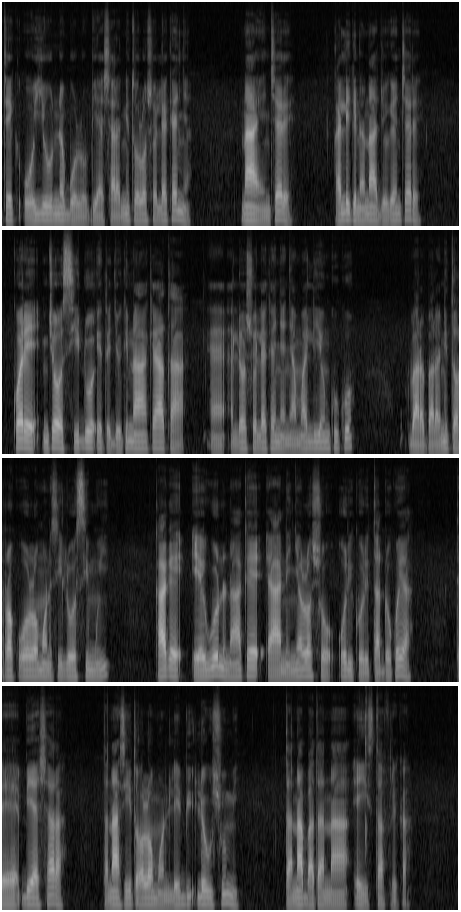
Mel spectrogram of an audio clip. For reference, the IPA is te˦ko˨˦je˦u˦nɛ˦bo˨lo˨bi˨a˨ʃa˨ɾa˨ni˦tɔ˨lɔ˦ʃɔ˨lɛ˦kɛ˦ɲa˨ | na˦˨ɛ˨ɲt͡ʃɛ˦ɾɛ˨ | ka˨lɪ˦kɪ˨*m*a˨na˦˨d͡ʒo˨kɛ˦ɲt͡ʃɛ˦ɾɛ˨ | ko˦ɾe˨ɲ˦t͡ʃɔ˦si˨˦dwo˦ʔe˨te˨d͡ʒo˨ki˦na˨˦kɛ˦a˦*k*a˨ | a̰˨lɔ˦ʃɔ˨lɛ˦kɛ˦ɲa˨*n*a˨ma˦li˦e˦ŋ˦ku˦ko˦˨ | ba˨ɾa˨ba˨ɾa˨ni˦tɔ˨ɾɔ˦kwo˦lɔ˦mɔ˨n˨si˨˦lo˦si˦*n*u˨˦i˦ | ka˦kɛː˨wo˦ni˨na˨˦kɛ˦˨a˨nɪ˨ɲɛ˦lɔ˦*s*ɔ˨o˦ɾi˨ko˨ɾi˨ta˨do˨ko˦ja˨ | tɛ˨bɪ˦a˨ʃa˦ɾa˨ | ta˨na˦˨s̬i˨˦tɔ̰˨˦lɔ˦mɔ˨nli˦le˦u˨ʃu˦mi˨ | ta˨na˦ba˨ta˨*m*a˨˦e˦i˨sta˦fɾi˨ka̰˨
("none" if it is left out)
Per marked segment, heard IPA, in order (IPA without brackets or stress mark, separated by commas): n, t, ɲ, m, ʃ, n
